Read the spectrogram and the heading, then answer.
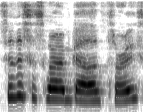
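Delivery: talking through a loud yawn. Narrating a walkthrough of choosing papers for a project: yawning while talking. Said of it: "sorry, yawning".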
